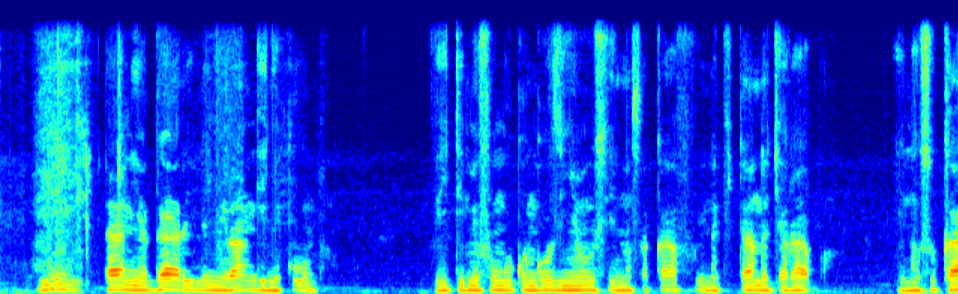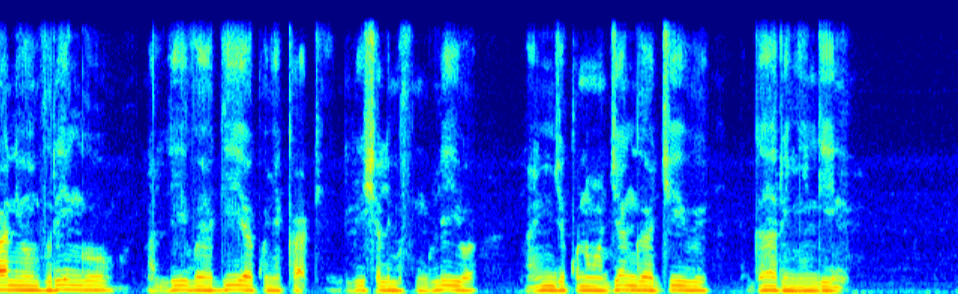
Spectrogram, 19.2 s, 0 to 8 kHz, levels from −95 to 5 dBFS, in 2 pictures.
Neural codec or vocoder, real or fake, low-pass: none; real; 7.2 kHz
